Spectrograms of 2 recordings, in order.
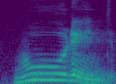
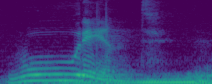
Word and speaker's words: wouldn't: Wouldn't. Más o menos algo así. Wouldn't. Sí, puedes colocar la pronunciación de esta como una T. O wouldn't, también como una D.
